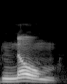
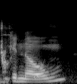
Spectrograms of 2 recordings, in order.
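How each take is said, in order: First: The word starts with an N sound, no G. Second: The word starts with a hard G sound. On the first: The speaker calls it right. "The G in there is not pronounced at all" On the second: The speaker calls it wrong. "so many people say gnome"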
